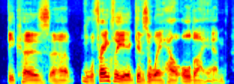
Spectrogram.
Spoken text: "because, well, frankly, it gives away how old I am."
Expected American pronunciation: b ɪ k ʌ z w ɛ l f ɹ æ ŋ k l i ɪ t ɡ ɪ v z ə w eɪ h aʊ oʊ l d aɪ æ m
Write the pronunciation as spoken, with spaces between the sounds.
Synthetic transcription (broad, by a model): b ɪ k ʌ z w ɛ l f ɹ æ ŋ k l i ɪ t ɡ ɪ v z ə w eɪ h aʊ oʊ l d aɪ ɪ m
